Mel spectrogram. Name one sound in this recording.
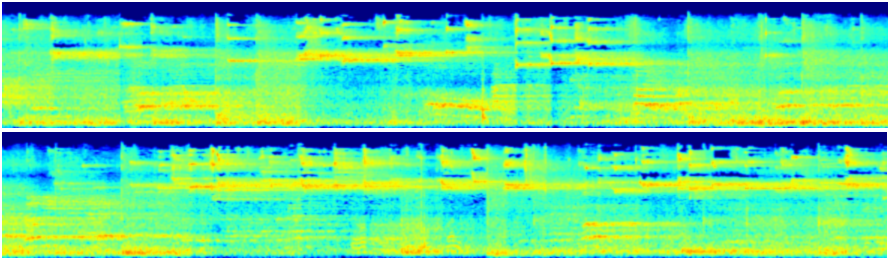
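A basketball bounces with hollow thuds in an echoing hall.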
